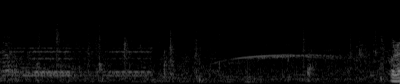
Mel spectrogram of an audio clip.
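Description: Quiet office background: two short buzzing electronic tones in the first second and a half, then a faint tone that rises and falls, over low murmur.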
